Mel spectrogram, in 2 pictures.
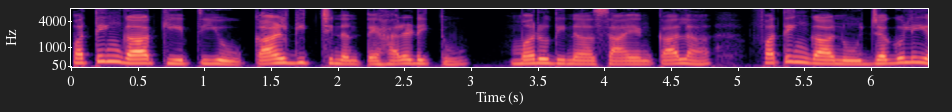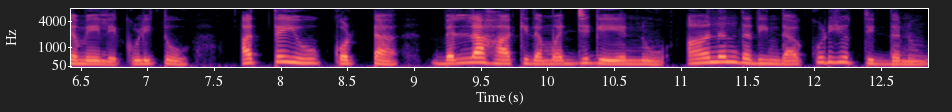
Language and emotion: Kannada, neutral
